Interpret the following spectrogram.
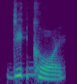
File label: "decoy", Indian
